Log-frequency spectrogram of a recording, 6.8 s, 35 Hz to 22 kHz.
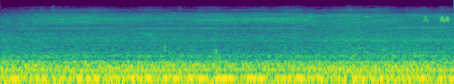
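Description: Engine of a 2008 Ford Mustang GT with 206,000 miles while driving: a steady, deep rumble with constant road noise and no clear changes in pitch.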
